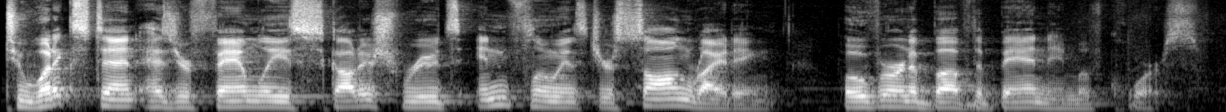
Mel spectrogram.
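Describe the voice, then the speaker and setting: A man's voice: medium pitch, normal speed. Teasing man hosting a live Q&A. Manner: teasing, laughing, reads out questions. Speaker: Q&A host. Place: concert venue stage.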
